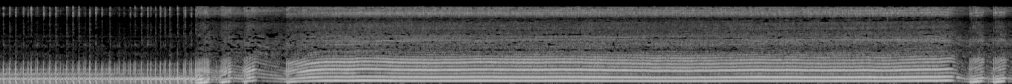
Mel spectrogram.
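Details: Freshly ported chainsaw with muffler mod, low hours and good piston, chain just sharpened, warmed up: revs up in quick blips, then holds a steady high scream through the cut without bogging; strong, healthy running under load.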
